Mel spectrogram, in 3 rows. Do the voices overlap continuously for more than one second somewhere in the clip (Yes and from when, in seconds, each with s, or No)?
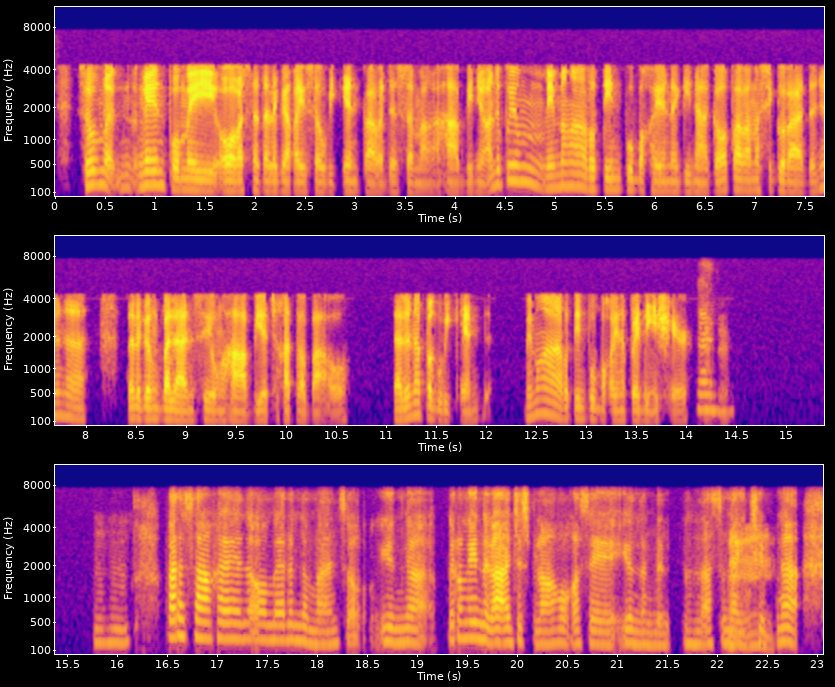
No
